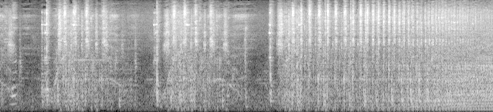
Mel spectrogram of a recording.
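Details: Free Troy-Bilt lawn mower, no gas in tank, clogged air cleaner and gummed carburetor sprayed with carb cleaner: slow pulling crank, then a few seconds of ragged firing that won't settle; runs only on the spray.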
